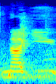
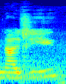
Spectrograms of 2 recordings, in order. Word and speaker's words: Nagy: Donc, par exemple, je me suis présentée avec le nom Nagy ou Nagy ou. Et c'est parce que chaque personne dans ma famille a adopté une différente prononciation qui est, si je veux m'identifier plus avec mon père ou avec ma mère ou avec ma grand-mère, je dois adapter leur mode de parler.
